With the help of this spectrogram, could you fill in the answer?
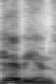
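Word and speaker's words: Debian: know look at that I think most people pronounce it Debbie and from what I've heard it was developed from what Debbie and her husband yeah yeah so do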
